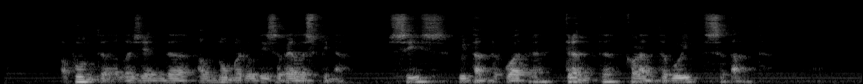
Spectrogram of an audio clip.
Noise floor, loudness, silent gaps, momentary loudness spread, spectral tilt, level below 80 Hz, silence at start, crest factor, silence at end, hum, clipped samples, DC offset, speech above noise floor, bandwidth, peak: -66 dBFS; -33 LUFS; none; 9 LU; -5.5 dB/octave; -60 dBFS; 0.6 s; 20 dB; 1.1 s; none; under 0.1%; under 0.1%; 34 dB; 11.5 kHz; -14 dBFS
